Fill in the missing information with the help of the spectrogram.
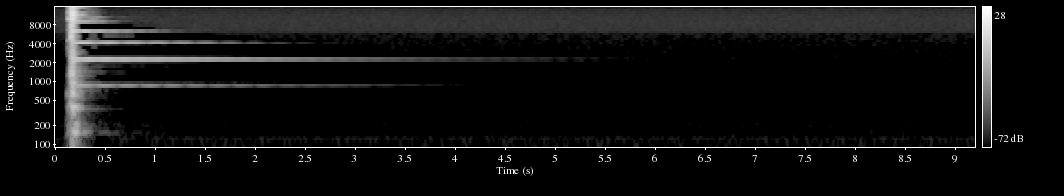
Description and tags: bell hotel service desk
